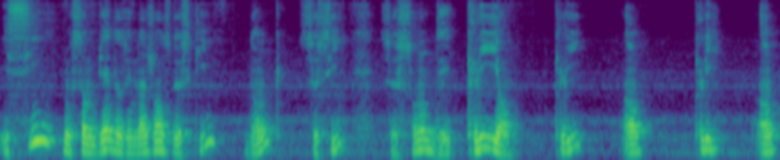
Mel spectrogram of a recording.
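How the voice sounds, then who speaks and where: A man giving a slow phonics reading lesson for young children, saying each word several times over. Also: mid-range voice, very animated, dark tone. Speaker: reading teacher.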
